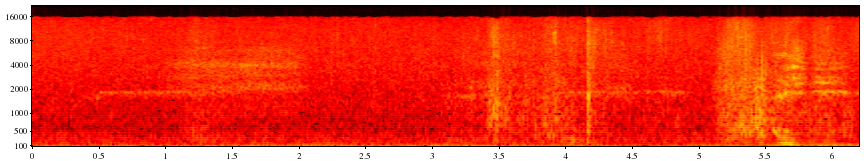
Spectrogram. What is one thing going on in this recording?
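Someone crawls through dry leaves, rustling them.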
